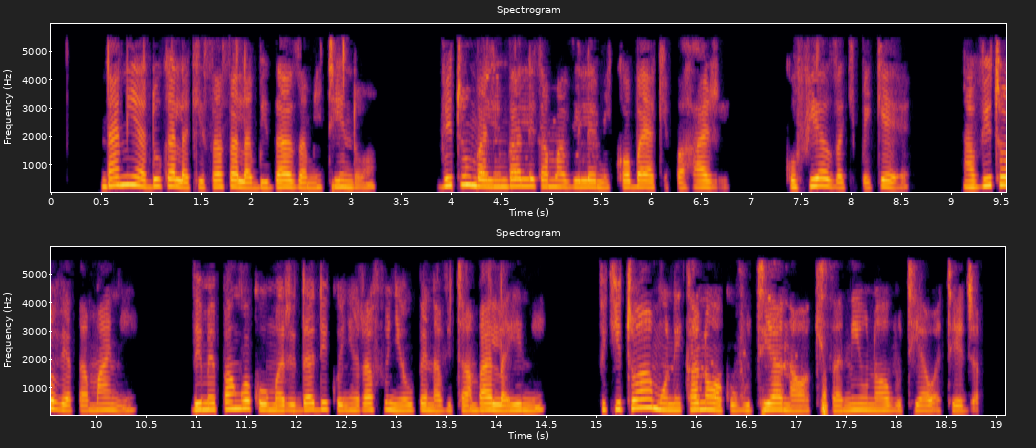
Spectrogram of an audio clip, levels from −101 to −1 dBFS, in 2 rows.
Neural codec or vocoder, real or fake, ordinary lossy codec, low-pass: none; real; MP3, 48 kbps; 5.4 kHz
